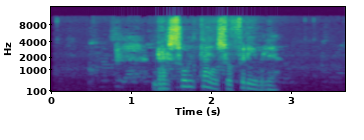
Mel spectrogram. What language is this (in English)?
Galician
